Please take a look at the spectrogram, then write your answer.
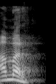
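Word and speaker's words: عمرو: ये उमरू नहीं है। अमर सर ये अमर और उमरू ये क्या चक्कर है? ये अरब नेम है ना उमरू। ऐन मीम रे वाव इसमें वाव साइलेंट है। अमर है ये और एक अमर अलिफ से है।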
